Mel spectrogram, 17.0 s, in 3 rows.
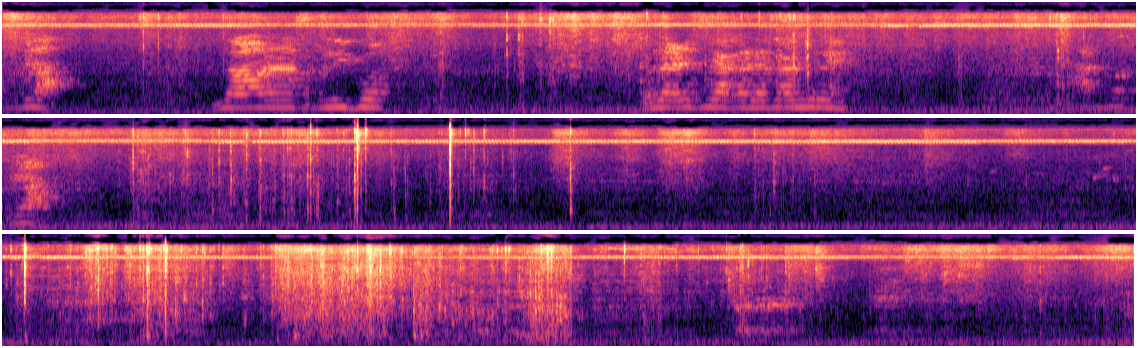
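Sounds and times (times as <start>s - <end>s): high-pitched insect drone: 0.0s - 17.0s
rustling in dry leaves: 11.6s - 14.6s.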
